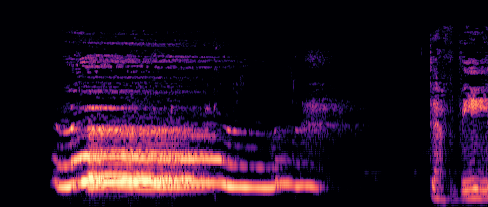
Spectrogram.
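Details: Weimaraner throwing a fit for attention with a long drawn-out howl lasting over two seconds, steady then dropping slightly before fading; after a pause a second, wavering whine-like howl begins.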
